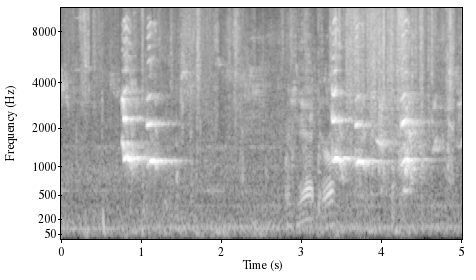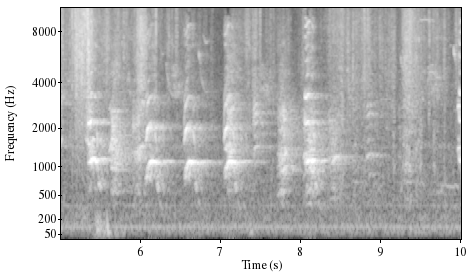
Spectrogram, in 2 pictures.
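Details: Patterdale Terrier puppies working rats in the evening in a puppy pen, a litter including Cricket, a small black female; a run of sharp, high, tonal yips repeated about every half second, with people talking in the background.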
